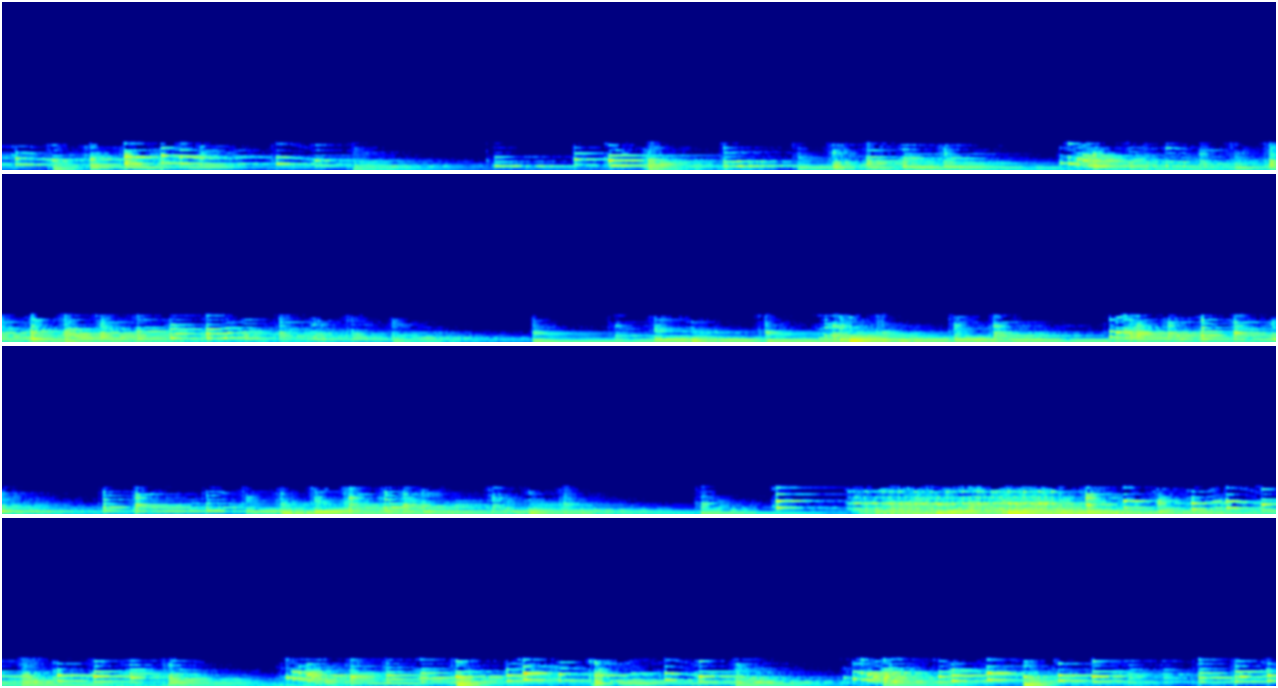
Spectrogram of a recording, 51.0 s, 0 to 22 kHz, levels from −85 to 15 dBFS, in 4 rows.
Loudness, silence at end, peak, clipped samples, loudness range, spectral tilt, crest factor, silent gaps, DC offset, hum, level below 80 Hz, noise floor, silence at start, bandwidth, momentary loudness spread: -29 LUFS; 0 s; -8 dBFS; under 0.1%; 8 LU; -9.5 dB/octave; 22 dB; none; under 0.1%; none; -64 dBFS; -52 dBFS; 0 s; 3.8 kHz; 15 LU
